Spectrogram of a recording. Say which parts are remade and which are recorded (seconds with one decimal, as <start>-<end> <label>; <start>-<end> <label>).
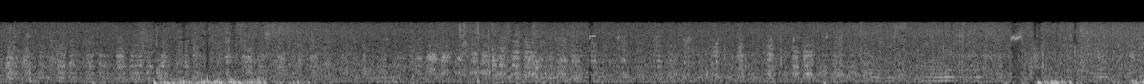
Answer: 0.0-11.4 recorded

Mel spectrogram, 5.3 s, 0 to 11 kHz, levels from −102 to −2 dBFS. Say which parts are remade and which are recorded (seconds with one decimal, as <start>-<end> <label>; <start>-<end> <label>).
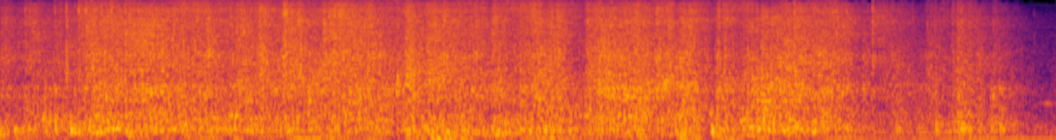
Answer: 0.0-0.7 recorded; 0.7-3.9 remade; 3.9-5.3 recorded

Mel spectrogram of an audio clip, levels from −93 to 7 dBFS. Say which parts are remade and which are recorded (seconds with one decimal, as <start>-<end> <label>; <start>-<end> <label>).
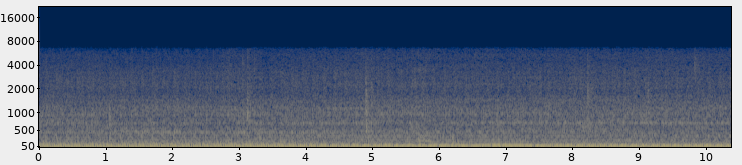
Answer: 0.0-5.4 recorded; 5.4-7.6 remade; 7.6-10.4 recorded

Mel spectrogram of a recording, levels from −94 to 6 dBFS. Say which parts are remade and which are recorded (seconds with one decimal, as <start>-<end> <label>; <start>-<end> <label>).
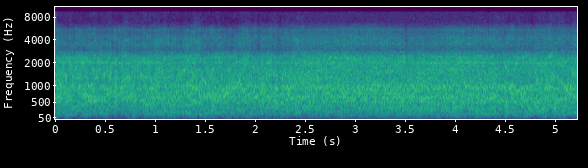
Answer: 0.0-2.5 remade; 2.5-4.4 recorded; 4.4-5.2 remade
